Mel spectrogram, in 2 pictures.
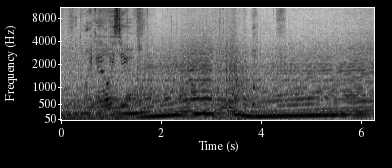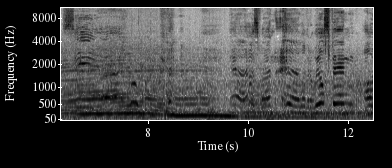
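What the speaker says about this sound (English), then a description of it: "I'll leave you guys with a nice little acceleration here" A Scion FR-S / Subaru BRZ convertible accelerates hard with wheel spin: loud, close engine revs that climb, shift and climb again through repeated gear changes over a dozen seconds.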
